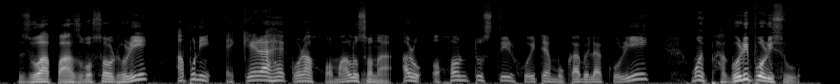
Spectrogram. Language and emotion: Assamese, disgusted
